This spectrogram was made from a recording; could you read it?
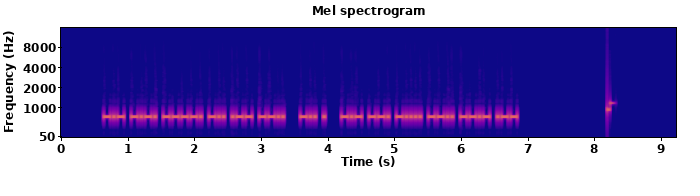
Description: Morse code, heard as a keyed tone, about 36 wpm, 700 Hz. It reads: KC9DWZ DE KG6ZQW
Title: USA Callsign DE Callsign - 6 Characters - 35wpm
